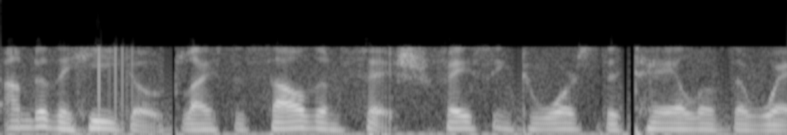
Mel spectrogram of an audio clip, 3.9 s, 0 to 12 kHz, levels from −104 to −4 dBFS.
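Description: Throughout the speech a grainy, signal-following distortion is heard, most likely low bit depth without dither, about 6 bits truncated, with noise roughly 20 dB down; the waveform shows coarse stair-steps. From 0.38 to 0.66 s, bit errors on a digital phone line scatter sharp ticks of crackle, seen as isolated vertical spikes on the waveform and thin full-height lines on the spectrogram.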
